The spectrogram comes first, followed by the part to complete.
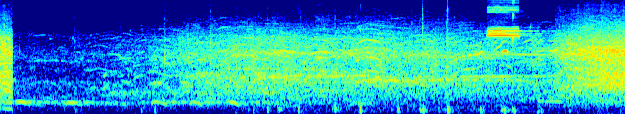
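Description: Basketball being dribbled on a hardwood court, a run of bounces a few tenths of a second apart, over the low murmur of an arena crowd. A short high-pitched squeak comes about five seconds in.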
